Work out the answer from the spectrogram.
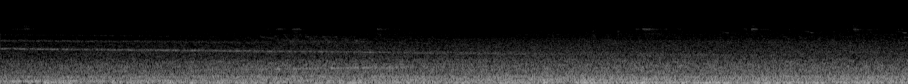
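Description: A green-and-orange JR E231-series electric commuter train pulls out and moves away. It gives a steady rumble of wheels on rail, with a faint whine that slowly falls in pitch.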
